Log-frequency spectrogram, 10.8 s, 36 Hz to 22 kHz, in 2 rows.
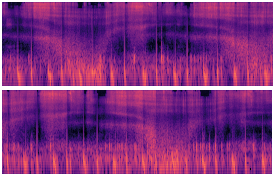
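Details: Binaural ASMR talking recording (3Dio Pro microphone): soft, regular low thudding heartbeat at about 100 beats a minute, muffled, with a low hum and faint rustling; heartbeat.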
